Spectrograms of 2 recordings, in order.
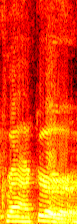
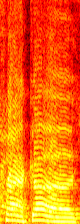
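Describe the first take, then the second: First: The final R is fully pronounced. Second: The final R is dropped. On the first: This way of saying it is offensive. The speaker calls it wrong. "but you can't say it that way" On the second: This way of saying it is acceptable. The speaker calls it right. "you can say it that way"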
